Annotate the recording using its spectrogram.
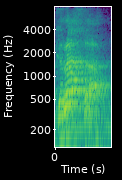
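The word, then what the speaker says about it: Graça: Who was the second husband of Gratha, that's C, Cedilla thing underneath, Machel?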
